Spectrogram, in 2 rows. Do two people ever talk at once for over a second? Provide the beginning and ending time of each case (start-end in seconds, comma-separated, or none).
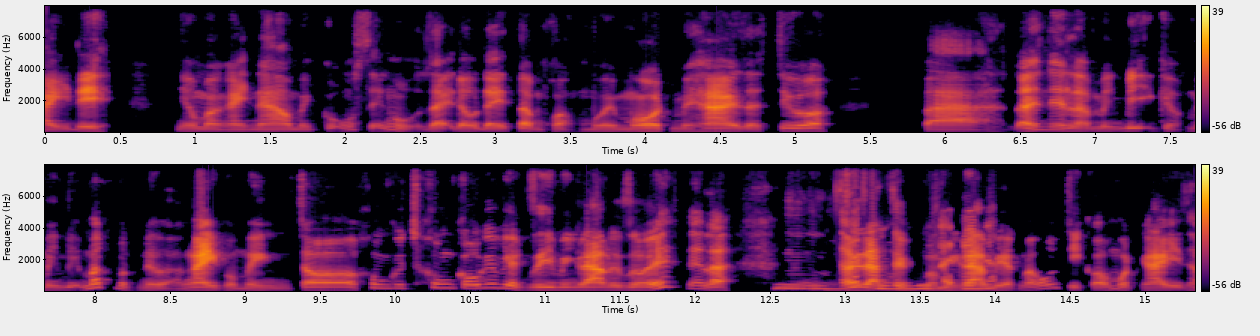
12.5-14.0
